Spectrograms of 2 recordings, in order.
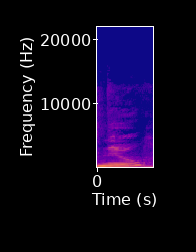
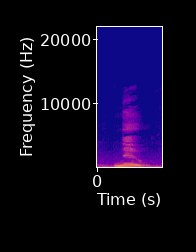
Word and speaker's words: nu: It's 'cause there's This is nu. It's a Greek letter. And this is V. This is frequency, that's velocity. Yeah, that's smart, right? It's pronounced what? Nu.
